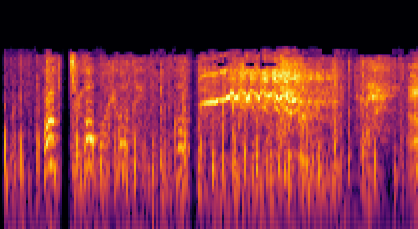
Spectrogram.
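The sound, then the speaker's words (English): A horse neighs with a long, shrill whinny while hooves clip-clop steadily as Dan rides his horse Victor into the Lone Ranger's camp in the evening, the rhythmic hoofbeats continuing loudly throughout the short stretch. “When evening came, Dan rode into the Lone Ranger's camp to give his report.”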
